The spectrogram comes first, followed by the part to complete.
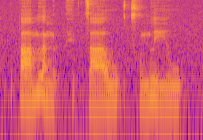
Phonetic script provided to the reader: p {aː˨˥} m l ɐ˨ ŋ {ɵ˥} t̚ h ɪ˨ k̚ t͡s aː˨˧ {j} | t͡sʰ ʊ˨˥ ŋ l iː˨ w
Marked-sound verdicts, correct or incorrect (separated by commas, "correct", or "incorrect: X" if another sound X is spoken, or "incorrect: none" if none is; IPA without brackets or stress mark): correct, correct, incorrect: w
